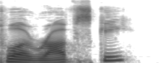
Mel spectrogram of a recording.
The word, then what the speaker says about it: Swarovski: I think it's Swarovski. – What did I say? – Swarovski? – Yeah, well, you know, close enough. – Swarovski. Swarovski. – Is the R before the V? – Yeah, yeah, yeah.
